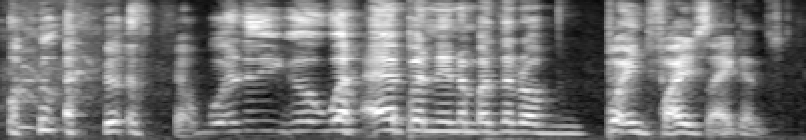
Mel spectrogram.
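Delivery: laugh, then ask in high-pitched disbelief; cracking up, totally lost; amused bewilderment. Real, not acted. Laughing at sudden scene change.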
